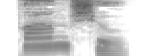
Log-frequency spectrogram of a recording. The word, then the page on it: ಪಾಂಸು: kannada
